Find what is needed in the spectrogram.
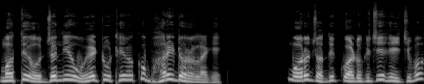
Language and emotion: Odia, fearful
